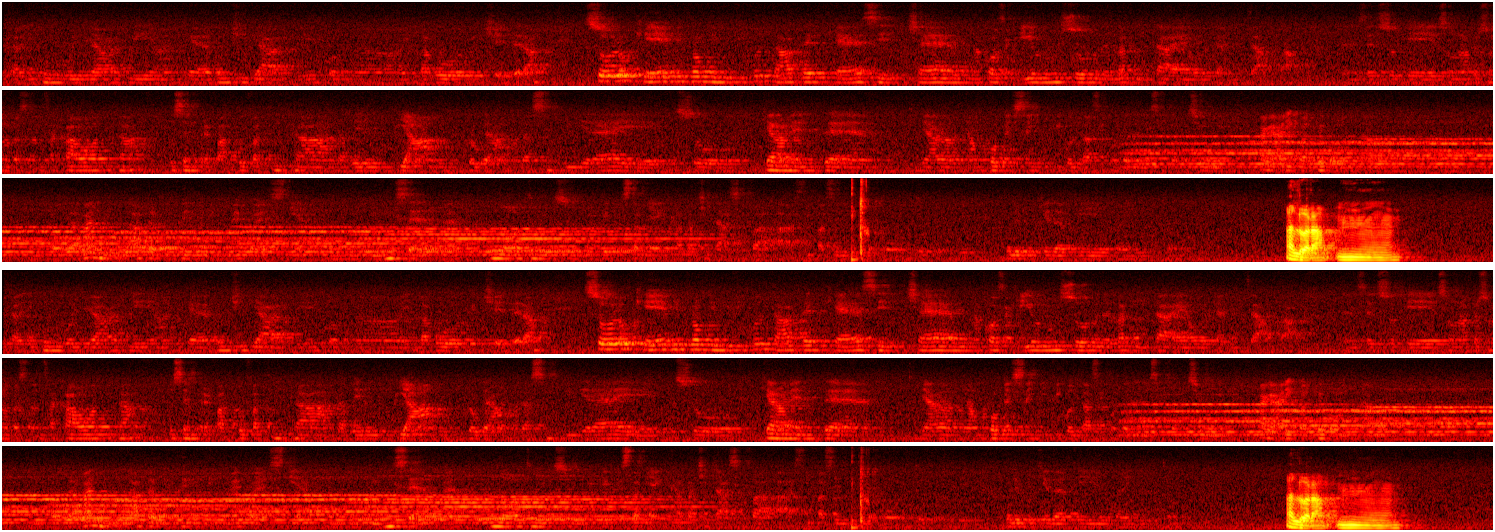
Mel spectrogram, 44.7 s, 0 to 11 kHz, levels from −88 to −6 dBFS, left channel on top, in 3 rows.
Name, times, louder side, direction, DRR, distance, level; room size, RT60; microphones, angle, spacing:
voice 1, 0.0-29.6 30.1-41.6, equal, 20° right, 0 dB, 5.9 m, -53 dB
Singing / Musical instrument, 26.1-37.3, right 2 dB, 85° right, 6.1 m, -48 dB
voice 2, 42.7-43.8, left 3 dB, 60° left, 15 dB, 1.2 m, -26 dB
27.0 x 25.5 x 5.4 m, 0.73 s
head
